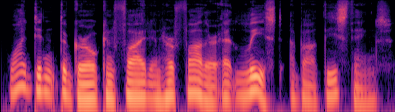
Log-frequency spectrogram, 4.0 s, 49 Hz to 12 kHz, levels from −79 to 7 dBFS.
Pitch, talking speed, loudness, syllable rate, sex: 105 Hz, 195 wpm, -16 LUFS, 4.9 syllables/s, male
